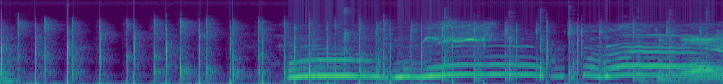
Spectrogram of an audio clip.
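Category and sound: crowd, round of applause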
